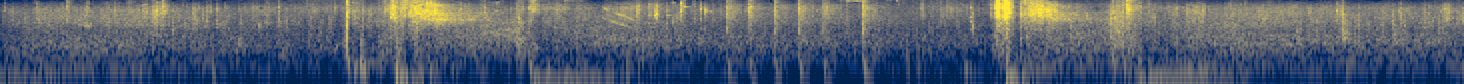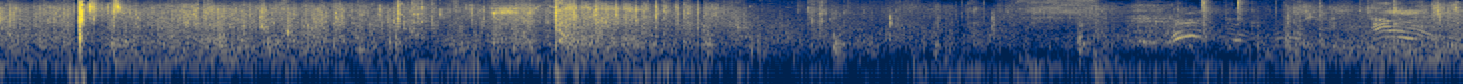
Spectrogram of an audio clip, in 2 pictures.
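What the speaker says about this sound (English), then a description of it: "Toss a grenade! Explosive charge ready." A thrown grenade goes off during a firefight, sharp booming blasts standing out among scattered gunshots and clatter, with voices talking in between.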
